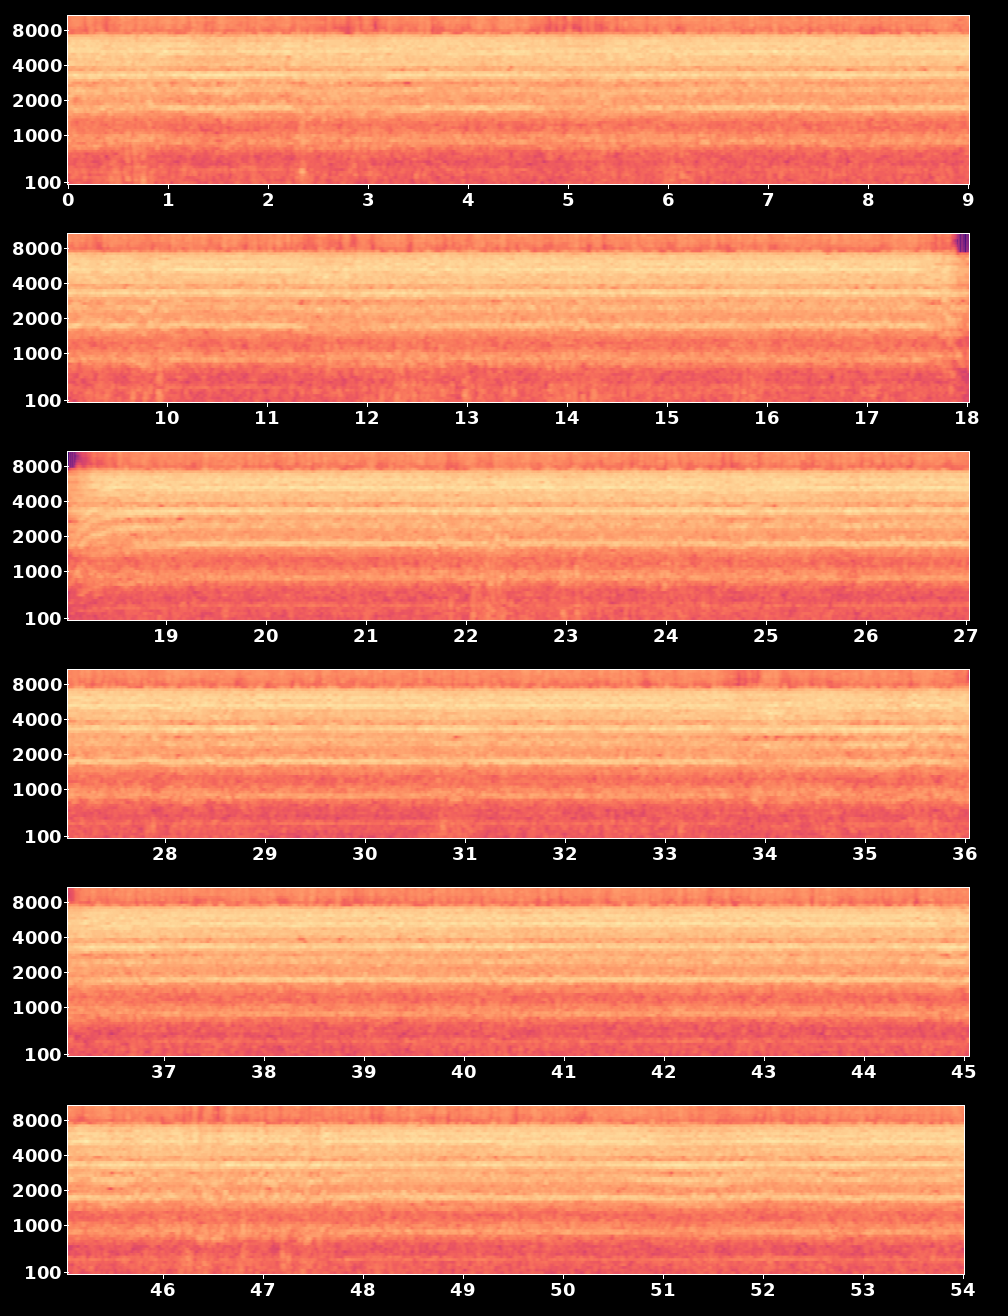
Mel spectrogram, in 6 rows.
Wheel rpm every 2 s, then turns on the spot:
220, 220, 220, 230, 240, 230, 230, 230, 210, 210, 240, 240, 230, 230, 230, 230, 230, 220, 230, 230, 230, 230, 230, 220, 230, 220, 230.
none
